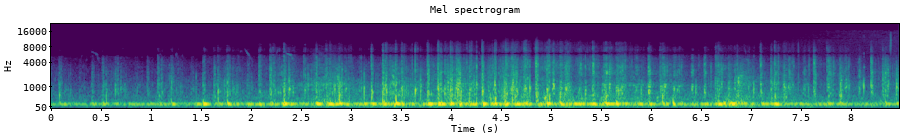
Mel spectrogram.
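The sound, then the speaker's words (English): Horse hoofbeats strike the ground in a steady run of many quick clops, with a low hum underneath throughout. “I can remember the sound of the jingler's hoofbeats as they hit upon the ground.”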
